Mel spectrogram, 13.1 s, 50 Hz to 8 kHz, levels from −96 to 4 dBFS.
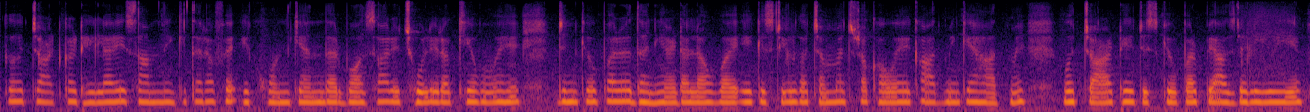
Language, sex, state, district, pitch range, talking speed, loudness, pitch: Hindi, female, Uttar Pradesh, Ghazipur, 235-245 Hz, 205 wpm, -33 LUFS, 240 Hz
